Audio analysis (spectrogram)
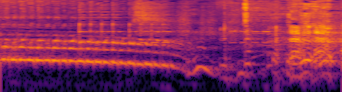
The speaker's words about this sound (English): That's the custom buzzer.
